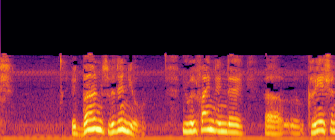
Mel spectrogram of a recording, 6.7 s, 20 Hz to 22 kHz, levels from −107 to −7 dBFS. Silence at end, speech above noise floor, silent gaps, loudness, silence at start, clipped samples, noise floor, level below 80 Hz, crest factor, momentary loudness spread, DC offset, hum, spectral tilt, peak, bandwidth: 0 s; 26 dB; none; -14 LUFS; 0 s; under 0.1%; -40 dBFS; -40 dBFS; 14 dB; 18 LU; under 0.1%; none; -8 dB/octave; -2 dBFS; 5.4 kHz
